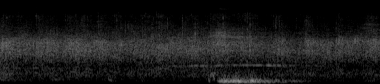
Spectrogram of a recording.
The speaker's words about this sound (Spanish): Fueron valientes, un aplauso a los valientes. ¡Wow!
